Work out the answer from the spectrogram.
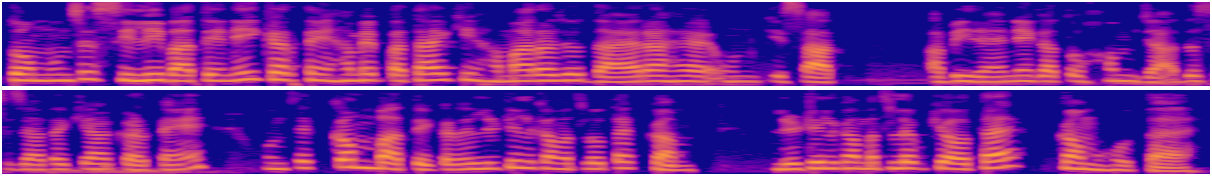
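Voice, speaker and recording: A man's voice: high-pitched, fairly even intonation, brisk, darkish tone, dry recording, lo-fi sound. A man teaching an exam-prep English grammar class, explaining in with English terms and asking his students questions again and again.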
